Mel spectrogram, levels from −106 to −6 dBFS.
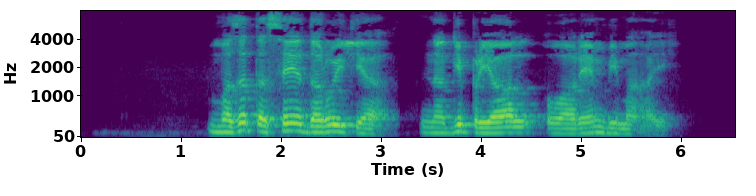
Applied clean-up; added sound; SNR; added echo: neural mask model Resemble Enhance denoiser.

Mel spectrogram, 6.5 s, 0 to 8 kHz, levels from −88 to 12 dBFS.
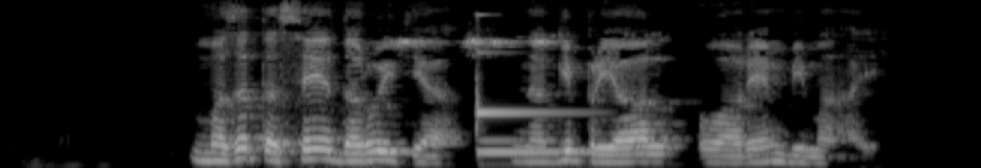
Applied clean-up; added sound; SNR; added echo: classical method Wiener filter.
